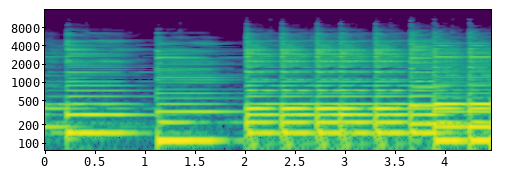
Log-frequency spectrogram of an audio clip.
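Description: FL Studio's FL Keys piano plugin playing a looped three-note chord pattern from the piano roll. Two held chords come first, then a run of short repeated chords from about halfway in.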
